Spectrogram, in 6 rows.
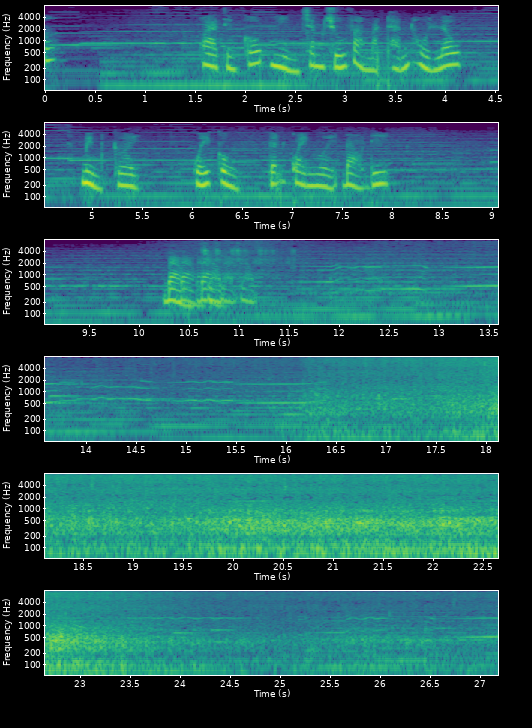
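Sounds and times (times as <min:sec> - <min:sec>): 
soft melodic music: 0:00.0 - 0:21.1, 0:22.0 - 0:27.1
speech: 0:01.6 - 0:04.3, 0:04.9 - 0:08.1, 0:10.2 - 0:11.4
heavy rain: 0:10.2 - 0:27.1.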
